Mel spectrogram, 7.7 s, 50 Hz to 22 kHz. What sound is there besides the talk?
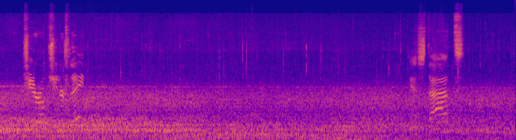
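Embraer 190 airliner (DTM livery) departing to Frankfurt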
